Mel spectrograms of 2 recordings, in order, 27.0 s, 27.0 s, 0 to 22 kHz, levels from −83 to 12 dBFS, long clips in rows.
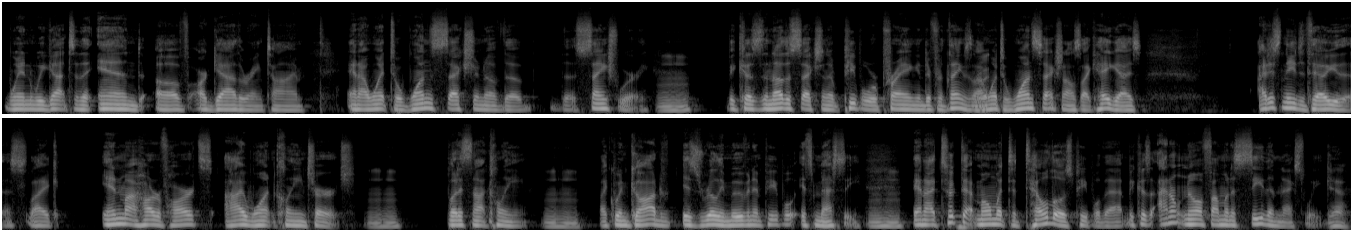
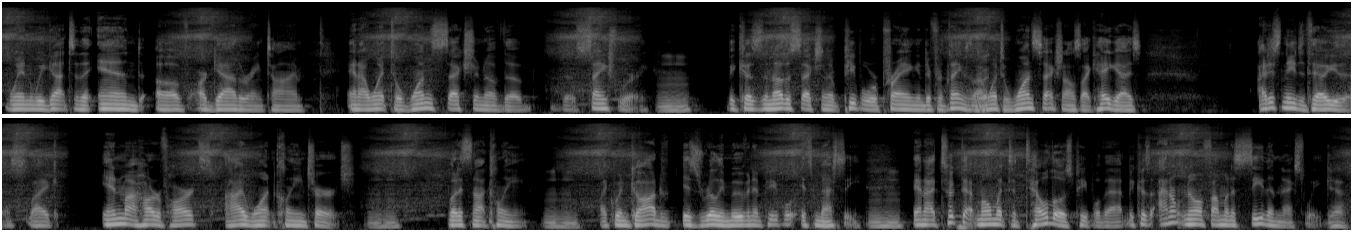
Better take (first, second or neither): first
